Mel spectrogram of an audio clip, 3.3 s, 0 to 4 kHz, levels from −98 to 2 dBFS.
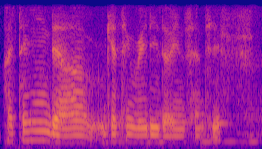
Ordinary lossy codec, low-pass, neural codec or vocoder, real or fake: AAC, 24 kbps; 3.6 kHz; none; real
